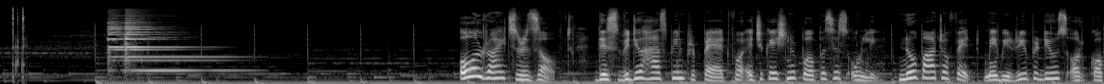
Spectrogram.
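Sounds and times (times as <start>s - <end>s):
bell-like chime: 1.0s - 2.6s
soft outro music: 1.0s - 3.9s.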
